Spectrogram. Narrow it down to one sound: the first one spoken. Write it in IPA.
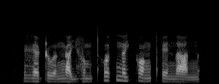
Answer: ɣ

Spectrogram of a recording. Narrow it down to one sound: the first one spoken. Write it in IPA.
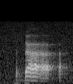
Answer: ɗ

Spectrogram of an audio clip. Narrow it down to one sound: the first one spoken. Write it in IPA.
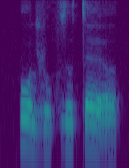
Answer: o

